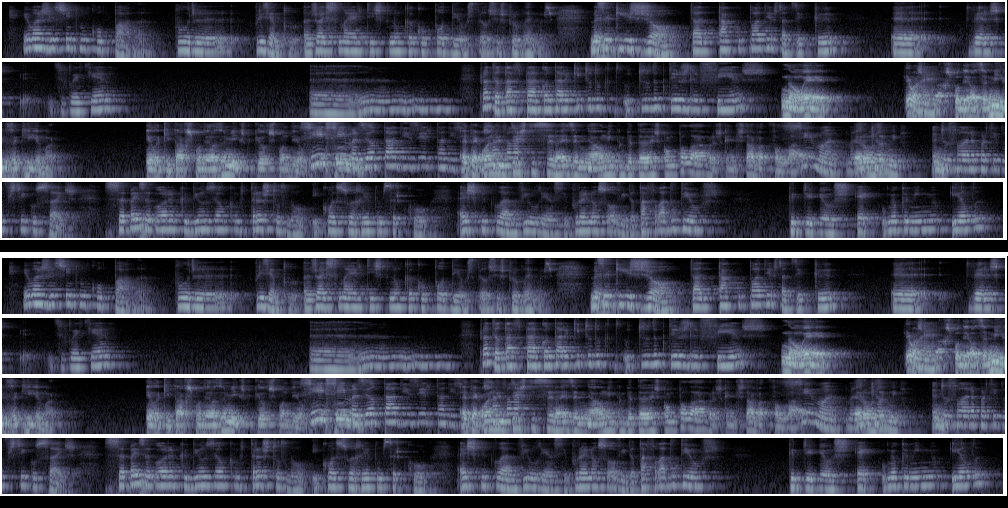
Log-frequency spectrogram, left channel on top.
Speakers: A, on the right (about 45°); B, on the left (about 15°).
A: eu às vezes sinto-me culpada por, eh, por exemplo, a Joyce Meyer diz que nunca culpou Deus pelos seus problemas, mas
B: uhum.
A: aqui Jó está tá a culpar Deus, está a dizer que eh, de veras, como é que é? Ah, pronto, ele está a contar aqui tudo o que, o- tudo o que Deus lhe fez,
B: Não é? Eu
A: não
B: acho
A: é?
B: que está a responder aos amigos aqui, amor. Ele aqui está a responder aos amigos, porque ele respondeu,
A: Sim, sim,
B: só e
A: mas
B: disse:
A: ele está a dizer, está a dizer,
B: Até
A: mas
B: quando
A: está a
B: entristecereis
A: falar.
B: a minha alma e que me batereis com palavras? Quem lhe estava a falar
A: Sim, mano, mas
B: eram
A: o que
B: os
A: ele.
B: amigos.
A: Eu
B: Hum,
A: estou a falar a partir do versículo 6. Sabeis
B: hum.
A: agora que Deus é o que me transtornou e com a sua rede me cercou. Eis que clamo violência, porém não sou ouvido. Ele está a falar de Deus, que Deus é o meu caminho, ele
